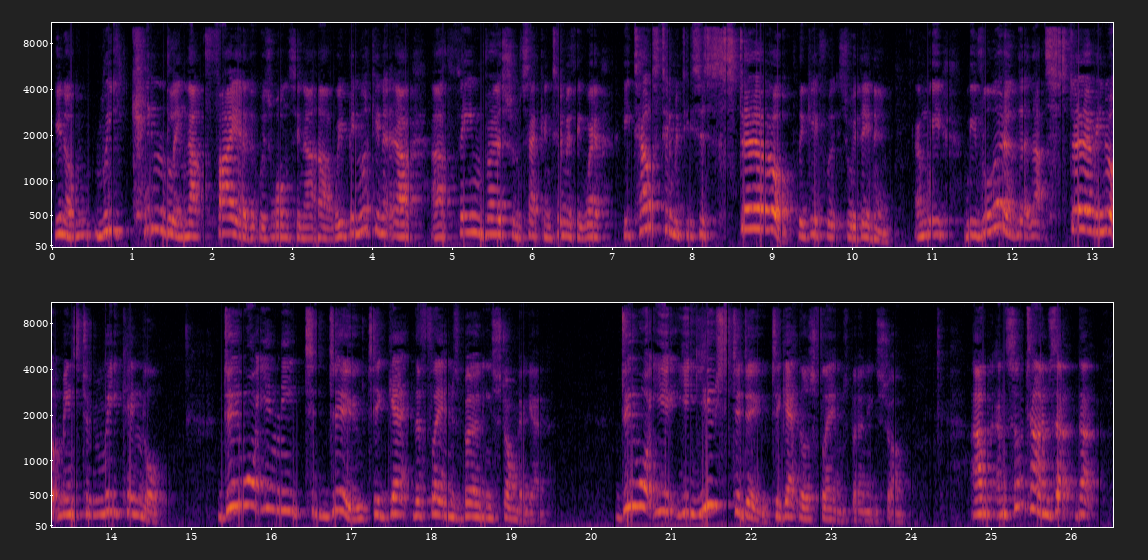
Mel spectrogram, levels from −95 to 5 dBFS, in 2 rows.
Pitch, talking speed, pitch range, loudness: 210 Hz, 170 wpm, 180-250 Hz, -40 LUFS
